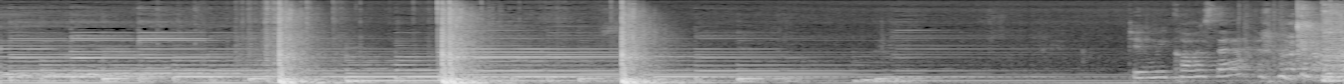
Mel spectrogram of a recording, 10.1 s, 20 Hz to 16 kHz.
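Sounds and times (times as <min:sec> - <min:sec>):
live band heavy accented hits: 0:00.0 - 0:05.4.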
